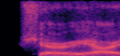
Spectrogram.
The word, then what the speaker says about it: Sheriar: And naturally, Shariar is his Persian pronunciation.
